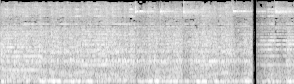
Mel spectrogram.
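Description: Instrumental music playing steadily, with a sudden brief dropout just before the end.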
